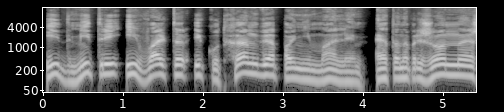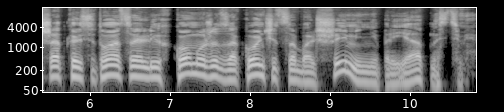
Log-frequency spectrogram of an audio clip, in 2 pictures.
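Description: A man's voice: mid-range voice, expressive, unhurried, hardly any pauses, mellow, no echo, studio quality. A man reading a historical adventure audiobook as scripted narration.

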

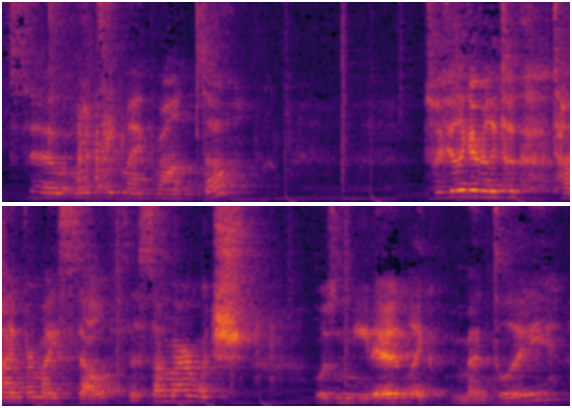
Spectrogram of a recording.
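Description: A woman's voice: mid-range voice, slow pace, pauses often. Chatty woman in an echoey bathroom. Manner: chatty, lots of "like", soft asides while applying makeup. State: slightly nasal, getting over a cold. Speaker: beauty vlogger. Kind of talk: casual makeup tutorial chat. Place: large tiled bathroom, indoors. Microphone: camera mic at close range, seated facing camera. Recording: echoey bathroom with faint music.

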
